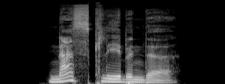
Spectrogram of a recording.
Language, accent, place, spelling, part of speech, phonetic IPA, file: German, Germany, Berlin, nassklebende, adjective, [ˈnasˌkleːbn̩də], De-nassklebende.ogg
- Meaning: inflection of nassklebend: 1. strong/mixed nominative/accusative feminine singular 2. strong nominative/accusative plural 3. weak nominative all-gender singular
